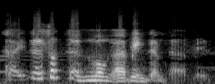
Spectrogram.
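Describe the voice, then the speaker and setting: A woman's voice: lowish voice, big pitch swings, brisk. A woman playing a hurt, tearful, loving middle-aged mother in a radio drama. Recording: music under the voice.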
